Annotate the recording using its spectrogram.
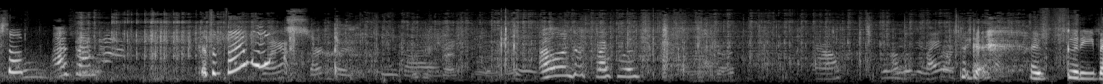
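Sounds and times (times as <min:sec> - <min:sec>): people talking in background: 0:00.0 - 0:11.0.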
